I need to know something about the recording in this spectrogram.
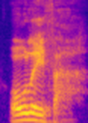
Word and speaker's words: Olathe: before i met you and i've got the pronunciation is olathe it's in kansas and it's a five and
